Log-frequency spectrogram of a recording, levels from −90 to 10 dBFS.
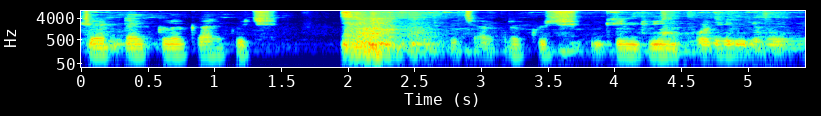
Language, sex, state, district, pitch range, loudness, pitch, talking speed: Hindi, male, Jharkhand, Sahebganj, 105-110 Hz, -19 LUFS, 110 Hz, 165 wpm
